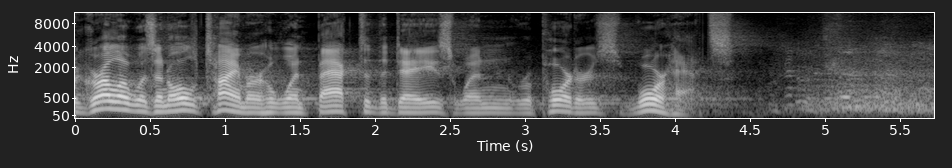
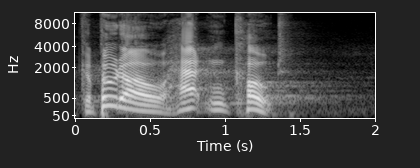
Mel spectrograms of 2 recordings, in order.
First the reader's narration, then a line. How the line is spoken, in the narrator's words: Don Agrella, the Night City editor, yell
